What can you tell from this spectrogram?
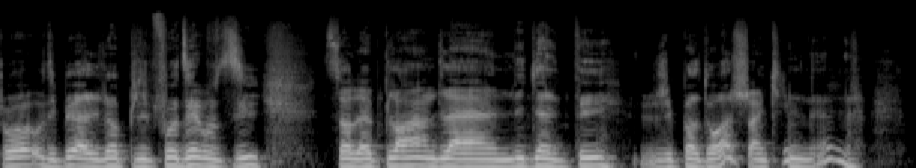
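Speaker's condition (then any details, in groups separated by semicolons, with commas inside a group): Cerebral palsy, near quadriplegia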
